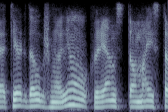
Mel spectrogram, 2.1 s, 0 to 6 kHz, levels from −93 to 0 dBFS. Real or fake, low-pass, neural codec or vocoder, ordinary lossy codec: fake; 5.4 kHz; codec, 44.1 kHz, 2.6 kbps, DAC; Opus, 24 kbps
